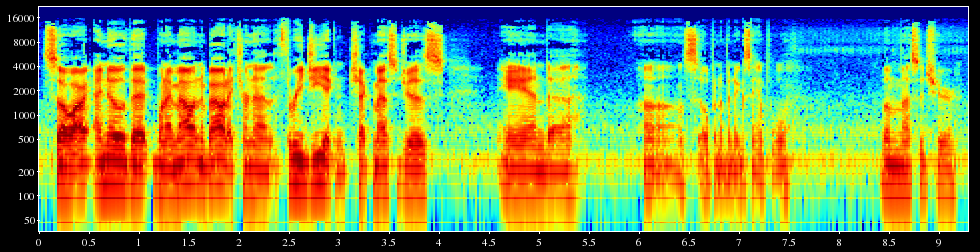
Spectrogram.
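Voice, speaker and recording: A man with a bright, forward voice walks through a phone's features in a casual demo. He talks along as he taps, loose and chatty, full of uh's and restarted sentences. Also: mid-range voice, moderate pace, creaky, a little hiss or hum. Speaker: phone reviewer.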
